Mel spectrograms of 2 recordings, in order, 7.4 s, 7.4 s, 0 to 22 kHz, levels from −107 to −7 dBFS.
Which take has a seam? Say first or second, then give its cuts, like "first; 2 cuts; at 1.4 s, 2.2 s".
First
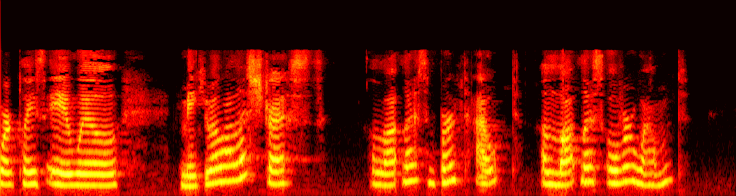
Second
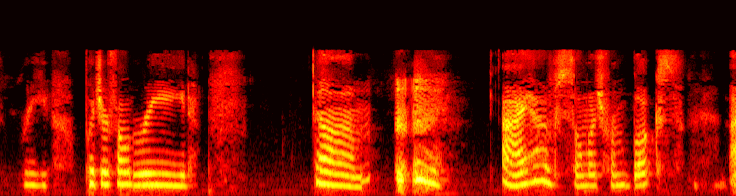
second; 2 cuts; at 1.3 s, 5.5 s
